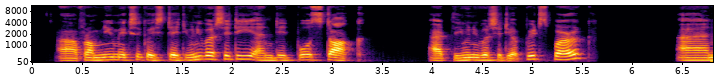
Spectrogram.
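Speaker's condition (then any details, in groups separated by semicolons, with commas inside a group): No condition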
